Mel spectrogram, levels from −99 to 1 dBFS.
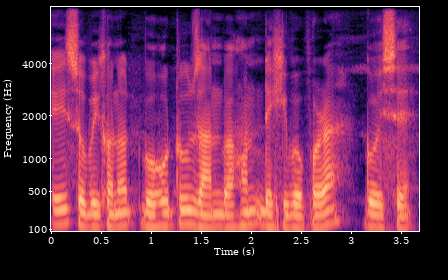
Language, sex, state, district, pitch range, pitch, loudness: Assamese, male, Assam, Sonitpur, 115-130 Hz, 120 Hz, -17 LUFS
